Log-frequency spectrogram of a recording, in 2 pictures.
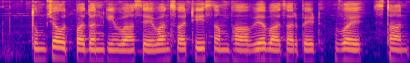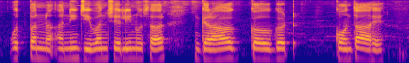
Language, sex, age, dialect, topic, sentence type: Marathi, male, 18-24, Standard Marathi, banking, statement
